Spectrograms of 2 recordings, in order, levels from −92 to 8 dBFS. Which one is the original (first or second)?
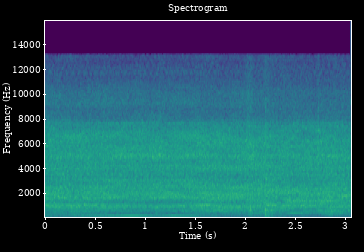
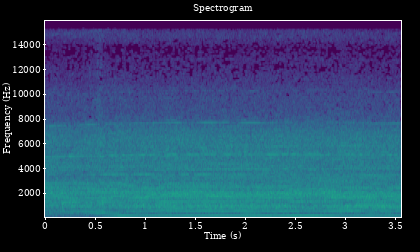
second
